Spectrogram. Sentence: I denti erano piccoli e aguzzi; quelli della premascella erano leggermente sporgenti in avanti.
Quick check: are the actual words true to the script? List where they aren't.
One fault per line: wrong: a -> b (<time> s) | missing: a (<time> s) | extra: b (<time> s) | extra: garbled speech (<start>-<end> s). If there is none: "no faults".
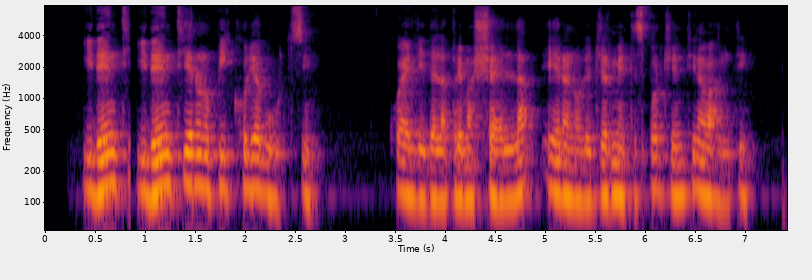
extra: I denti (0.9 s)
